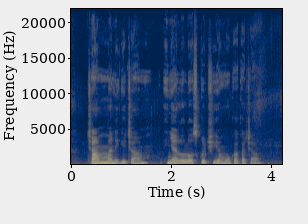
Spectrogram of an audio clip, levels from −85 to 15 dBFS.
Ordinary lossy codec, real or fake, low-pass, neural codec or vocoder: none; real; none; none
